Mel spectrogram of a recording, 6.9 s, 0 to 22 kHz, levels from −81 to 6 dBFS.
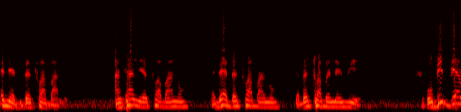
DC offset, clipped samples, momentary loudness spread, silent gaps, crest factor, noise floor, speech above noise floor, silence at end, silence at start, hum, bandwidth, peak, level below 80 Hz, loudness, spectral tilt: under 0.1%; under 0.1%; 11 LU; none; 16 dB; -70 dBFS; 27 dB; 0 s; 0 s; none; 16 kHz; -28 dBFS; -80 dBFS; -44 LUFS; -8 dB/octave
